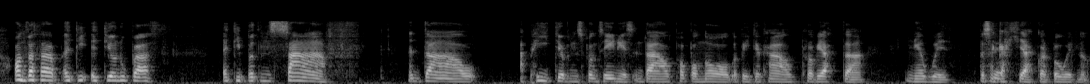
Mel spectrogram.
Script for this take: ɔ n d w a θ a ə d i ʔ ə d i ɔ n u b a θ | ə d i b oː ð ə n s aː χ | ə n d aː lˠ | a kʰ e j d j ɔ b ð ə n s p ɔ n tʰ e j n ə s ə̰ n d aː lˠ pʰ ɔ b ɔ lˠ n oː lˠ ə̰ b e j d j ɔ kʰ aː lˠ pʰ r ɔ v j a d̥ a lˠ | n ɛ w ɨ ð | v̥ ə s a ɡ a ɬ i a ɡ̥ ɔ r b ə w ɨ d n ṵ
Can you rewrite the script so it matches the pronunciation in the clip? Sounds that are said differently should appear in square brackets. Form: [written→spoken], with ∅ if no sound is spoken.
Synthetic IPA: ɔ n d [w→v] a θ a ə d i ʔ ə d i ɔ n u b a θ | ə d i b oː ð ə n s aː [χ→f] | ə n d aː lˠ | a [kʰ→pʰ] e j d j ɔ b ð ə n s p ɔ n tʰ e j n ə s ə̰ n d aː lˠ pʰ ɔ b ɔ lˠ n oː lˠ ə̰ b e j d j ɔ kʰ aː lˠ pʰ r ɔ v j a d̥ a [lˠ→∅] | n ɛ w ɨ ð | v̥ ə s a ɡ a ɬ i a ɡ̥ ɔ r b ə w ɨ d n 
